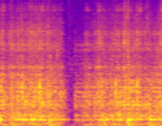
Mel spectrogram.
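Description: A sewing machine stitches a zipper pouch with a short stitch length, a continuous close whirring hum with one brief pause midway before it runs on steadily.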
